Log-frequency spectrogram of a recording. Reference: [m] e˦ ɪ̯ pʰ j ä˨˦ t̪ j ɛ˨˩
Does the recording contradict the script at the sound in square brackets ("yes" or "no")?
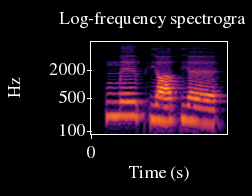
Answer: no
